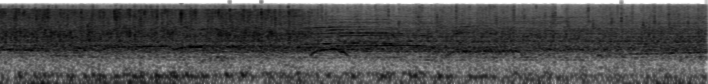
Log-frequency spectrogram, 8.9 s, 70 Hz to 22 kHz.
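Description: Sustained audience applause at Vermont Comic Con 2015 fills the whole stretch, a dense steady wash of clapping with a few faint cheers and crowd murmurs mixed in, loud and continuous throughout.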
